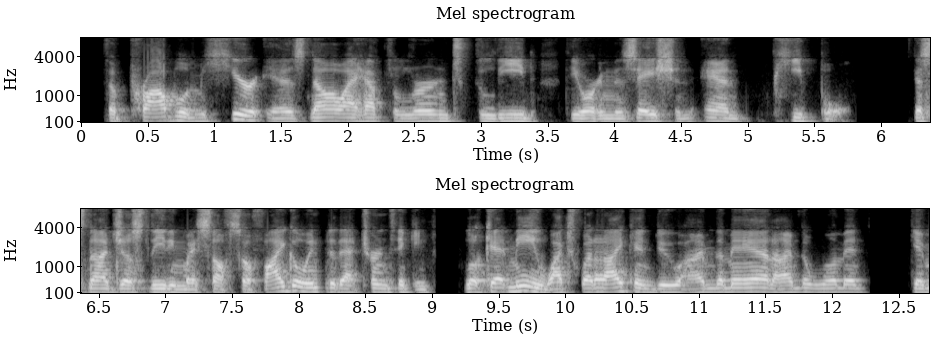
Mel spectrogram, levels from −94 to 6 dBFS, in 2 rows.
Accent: American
